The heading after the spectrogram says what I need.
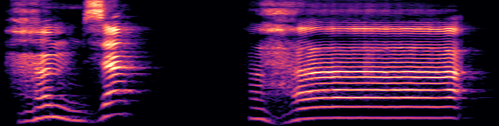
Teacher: آگے ہے ہا، حمزہ حلق کا جو حصہ ہے سینے کی طرف اس سے ادا ہوتے ہیں۔ حمزہ کی آواز سخت ہوتی ہے اور تھوڑی جھٹکے والی بھی ہوتی ہے، حمزہ ہا، یہ ان دونوں کا بھی ایک ہی مخرج ہے۔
